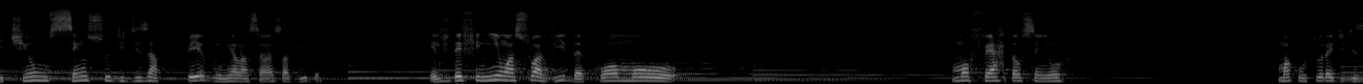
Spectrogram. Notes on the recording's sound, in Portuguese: Transmissão Ao Vivo do Culto de Domingo à Noite. Local: Rua Alexandre Fleming 243/ Igreja Reformare.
